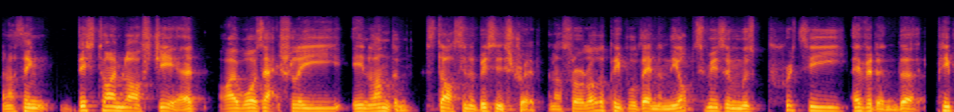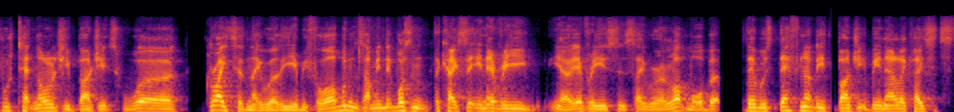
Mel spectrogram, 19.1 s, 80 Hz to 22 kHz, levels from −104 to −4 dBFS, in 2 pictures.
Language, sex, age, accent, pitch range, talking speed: English, male, 40-59, British, 95-120 Hz, 220 wpm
